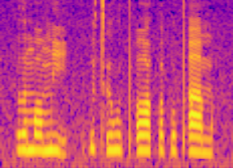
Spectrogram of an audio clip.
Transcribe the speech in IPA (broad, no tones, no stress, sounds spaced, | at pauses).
ð ɤ m ɔː m i | ɓ ɯ tʼ ɯ w u pʼ ɔː qʷ ɯ p o pʼ a m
